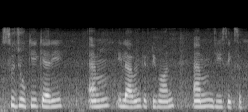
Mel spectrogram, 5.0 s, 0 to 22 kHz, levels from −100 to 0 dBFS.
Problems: none marked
